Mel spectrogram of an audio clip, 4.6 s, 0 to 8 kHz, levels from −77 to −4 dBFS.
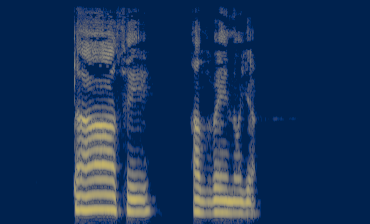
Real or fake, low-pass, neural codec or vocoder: real; 7.2 kHz; none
